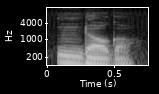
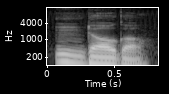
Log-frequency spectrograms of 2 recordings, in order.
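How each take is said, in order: The two takes are said the same way.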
